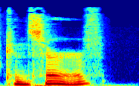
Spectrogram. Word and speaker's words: conserve: In the verb conserve, I stress the second part of the word. Listen again. Conserve.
